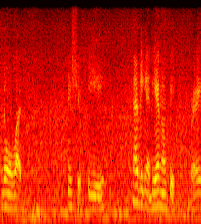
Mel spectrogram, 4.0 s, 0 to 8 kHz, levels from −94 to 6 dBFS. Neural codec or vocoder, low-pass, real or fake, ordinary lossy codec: codec, 16 kHz, 2 kbps, X-Codec, HuBERT features, trained on general audio; 7.2 kHz; fake; none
